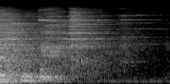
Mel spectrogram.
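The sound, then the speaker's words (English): At the end of a talk, cutlery and plates are dropped on the floor: a loud clattering crash, followed by bright metallic and ceramic ringing that slowly fades over a couple of seconds, with no voices. “And as you can see, the effect of the end of the talk has caused the person who's allowing us to work us to drop all their kind of cutlery and plates on the floor.”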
